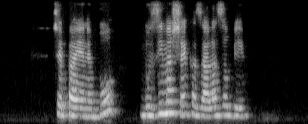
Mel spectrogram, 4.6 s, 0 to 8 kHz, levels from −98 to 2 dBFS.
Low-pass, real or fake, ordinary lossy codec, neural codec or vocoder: 7.2 kHz; real; Opus, 32 kbps; none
